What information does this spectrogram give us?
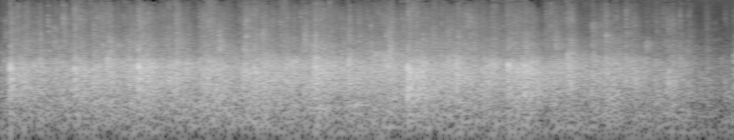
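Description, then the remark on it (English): A crowd applauds two people who both solved a puzzle correctly, a dense wash of many hands clapping at an even level that holds for several seconds before tapering slightly at the end, with no voices over it. “Did that clap feel good?”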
